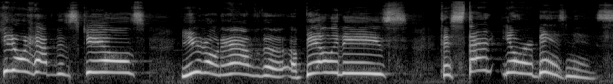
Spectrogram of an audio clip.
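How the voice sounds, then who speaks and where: Someone uses a put-on character voice at an extremely high pitch and a fairly slow pace. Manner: silly, mocking.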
